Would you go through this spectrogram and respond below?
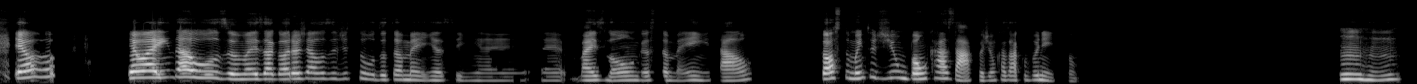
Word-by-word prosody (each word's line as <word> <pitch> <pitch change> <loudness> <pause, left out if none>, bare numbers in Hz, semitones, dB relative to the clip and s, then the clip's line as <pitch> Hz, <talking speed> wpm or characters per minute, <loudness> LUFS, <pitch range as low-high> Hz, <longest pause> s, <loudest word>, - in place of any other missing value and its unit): eu 325 +4 +4 0.8
eu 300 +1 +9
ainda 325 +2 +7
uso, 270 -6 0
mas 245 +1 -1
agora 250 +1 +1
eu - - +1
já 270 -1 -4
uso 260 0 -9
de 260 +1 -18
tudo 235 -6 -9
também, 205 -3 -7
assim, 185 -2 -14
eh 175 0 -20 0.3
eh, 180 0 -18
mais 195 -4 -4
longas 190 +1 -7
também, 185 0 -11
e - - -26
tal. 180 +7 -5 0.7
Gosto 285 +3 +3
muito 300 +5 -3
de 285 +2 -12
um 290 -2 -5
bom 255 0 +3
casaco, 275 -9 -3
um - - -11
casaco 200 0 -9
bonito. 180 -7 -10 2.6
Uhum. 235 -1 0
235 Hz, 125 wpm, -20 LUFS, 190-270 Hz, 2.6 s, eu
